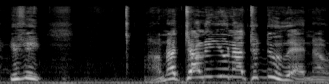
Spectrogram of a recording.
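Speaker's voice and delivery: ordinary delivery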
